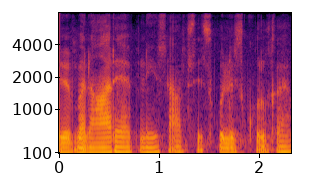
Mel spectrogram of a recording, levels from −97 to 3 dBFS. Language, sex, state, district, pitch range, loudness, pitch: Hindi, male, Chhattisgarh, Jashpur, 100-110 Hz, -21 LUFS, 105 Hz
